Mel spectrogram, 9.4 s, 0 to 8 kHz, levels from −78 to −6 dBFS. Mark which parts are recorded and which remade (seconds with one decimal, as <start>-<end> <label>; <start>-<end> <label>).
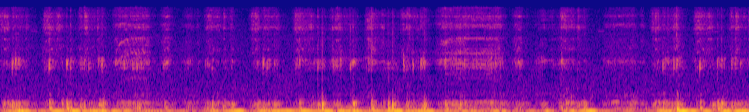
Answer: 0.0-3.8 recorded; 3.8-6.3 remade; 6.3-6.7 recorded; 6.7-7.3 remade; 7.3-9.4 recorded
